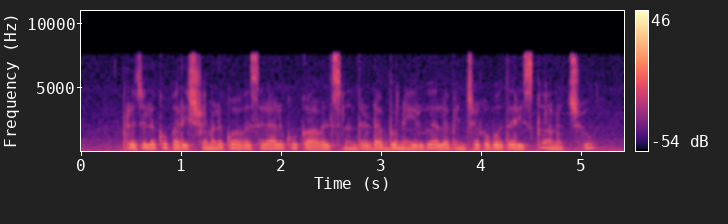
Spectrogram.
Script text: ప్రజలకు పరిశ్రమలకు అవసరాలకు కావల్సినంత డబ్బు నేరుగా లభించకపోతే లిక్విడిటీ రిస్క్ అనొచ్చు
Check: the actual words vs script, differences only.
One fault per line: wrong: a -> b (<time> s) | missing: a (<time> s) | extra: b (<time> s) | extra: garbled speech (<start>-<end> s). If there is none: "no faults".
missing: లిక్విడిటీ (4.3 s)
